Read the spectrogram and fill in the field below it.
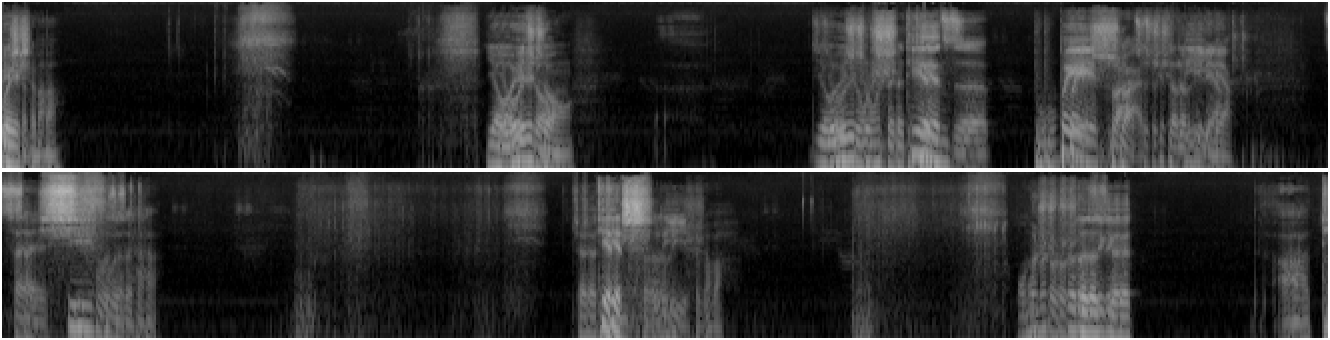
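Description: An elderly man speaks with animation, heard through a microphone.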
